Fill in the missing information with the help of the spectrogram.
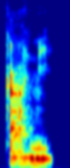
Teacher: É um E, só que a gente pronuncia um I, né? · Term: I pós-tônico final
